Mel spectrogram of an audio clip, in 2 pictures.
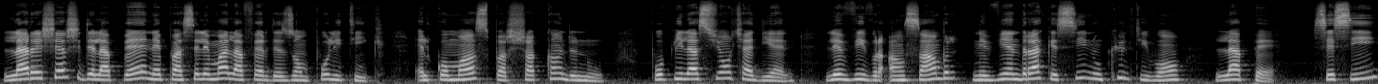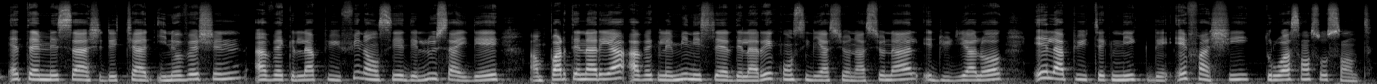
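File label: French Message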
